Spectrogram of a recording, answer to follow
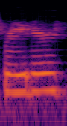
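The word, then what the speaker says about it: Schroeder: back to me because a lot of people screw up uh the spelling of my last name because it's said different than it's spelled. Of course. So, your last name is Shrader spelled S C H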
